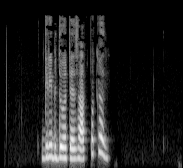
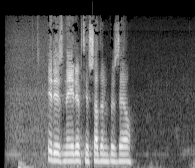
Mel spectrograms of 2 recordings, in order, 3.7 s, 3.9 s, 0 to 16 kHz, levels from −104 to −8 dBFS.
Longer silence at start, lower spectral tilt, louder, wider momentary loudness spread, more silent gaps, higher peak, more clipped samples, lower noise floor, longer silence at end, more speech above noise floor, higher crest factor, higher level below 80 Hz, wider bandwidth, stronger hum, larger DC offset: first, 0.85 s vs 0.3 s; first, -6 dB/octave vs -3.5 dB/octave; second, -21 LUFS vs -16 LUFS; first, 14 LU vs 7 LU; neither; second, -4 dBFS vs 0 dBFS; neither; first, -87 dBFS vs -59 dBFS; first, 1.5 s vs 1.25 s; first, 67 dB vs 43 dB; about the same, 20 dB vs 20 dB; second, -78 dBFS vs -52 dBFS; about the same, 11.5 kHz vs 11.5 kHz; neither; neither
